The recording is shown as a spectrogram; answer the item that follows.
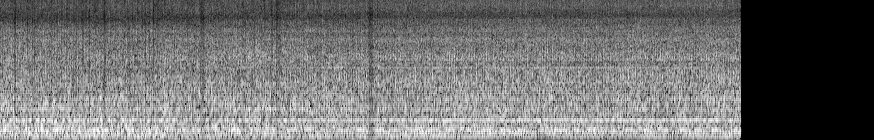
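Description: Steady engine drone with a constant hum and hiss, typical of a helicopter heard from inside its cabin. It cuts off suddenly near the end.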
